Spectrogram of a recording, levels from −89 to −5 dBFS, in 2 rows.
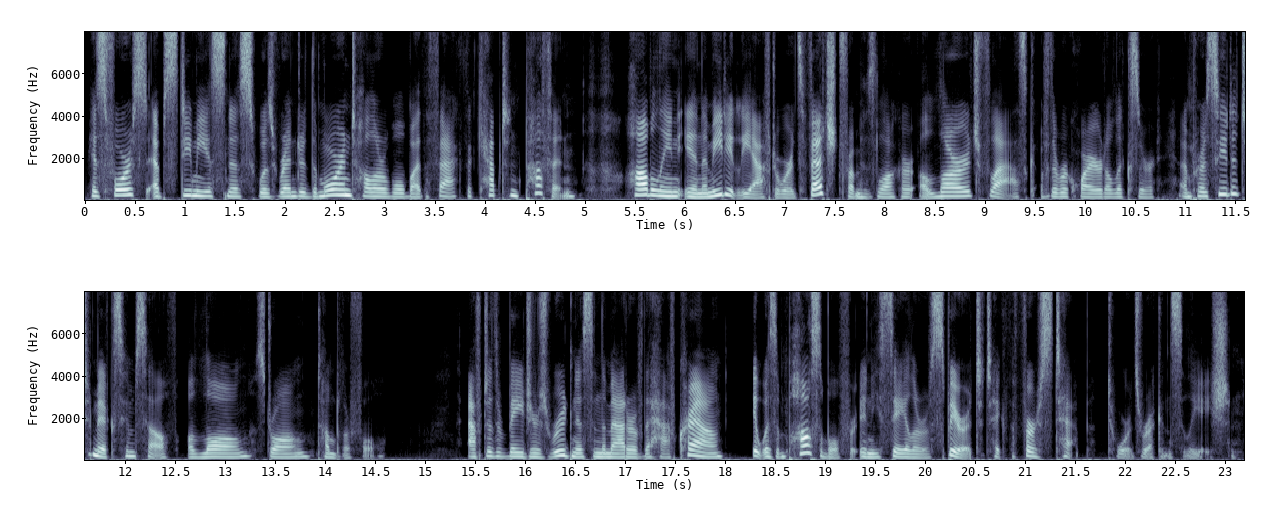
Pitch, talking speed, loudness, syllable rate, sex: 190 Hz, 165 wpm, -22 LUFS, 5.4 syllables/s, female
